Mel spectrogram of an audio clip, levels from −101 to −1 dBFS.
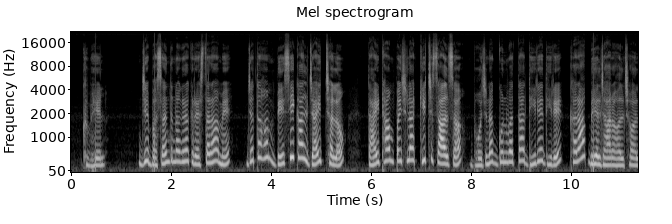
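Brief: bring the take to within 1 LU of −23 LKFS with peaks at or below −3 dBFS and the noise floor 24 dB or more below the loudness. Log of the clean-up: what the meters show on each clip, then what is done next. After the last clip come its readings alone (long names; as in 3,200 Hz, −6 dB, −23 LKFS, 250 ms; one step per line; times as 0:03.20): number of dropouts 6; longest dropout 3.0 ms; integrated loudness −30.5 LKFS; sample peak −12.5 dBFS; target loudness −23.0 LKFS
→ repair the gap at 0:00.49/0:01.67/0:02.72/0:06.24/0:09.20/0:10.45, 3 ms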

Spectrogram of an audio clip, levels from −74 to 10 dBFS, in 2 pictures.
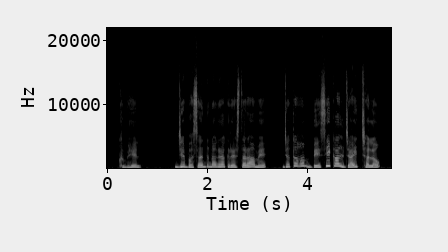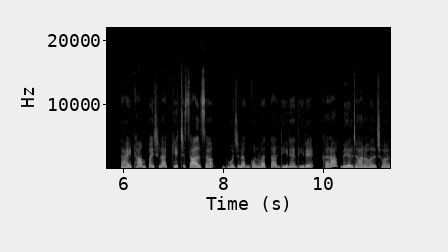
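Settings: number of dropouts 0; integrated loudness −30.5 LKFS; sample peak −12.5 dBFS; target loudness −23.0 LKFS
→ level +7.5 dB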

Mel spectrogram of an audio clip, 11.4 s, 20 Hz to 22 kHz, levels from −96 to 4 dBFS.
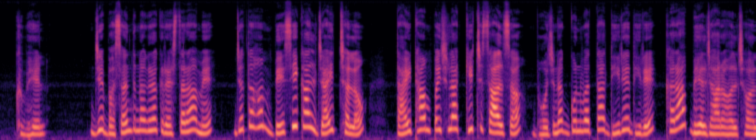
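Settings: integrated loudness −23.0 LKFS; sample peak −5.0 dBFS; background noise floor −66 dBFS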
